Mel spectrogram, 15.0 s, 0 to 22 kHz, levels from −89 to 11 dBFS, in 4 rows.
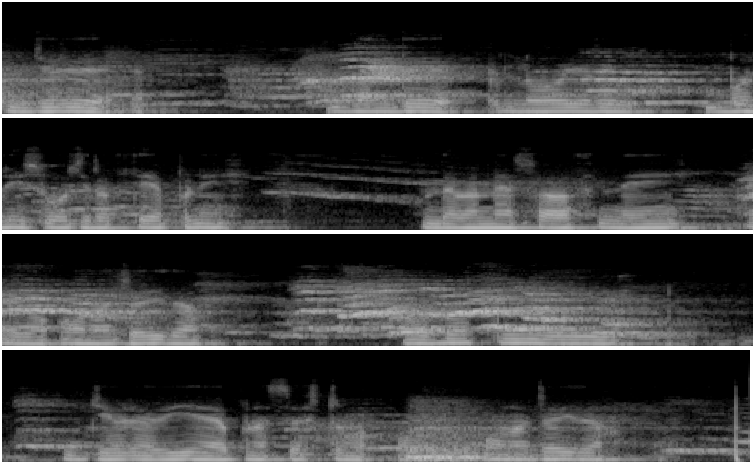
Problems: background sounds at intervals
